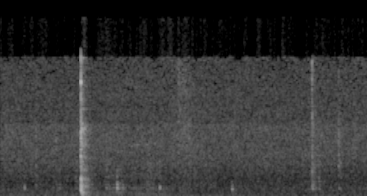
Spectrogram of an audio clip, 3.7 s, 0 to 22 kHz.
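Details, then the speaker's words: DRZ400, Kymco scooter or Bayou quad (unclear which): at key-on one sharp click then faint scattered ticks, no cranking; starter relay clicking without start button pressed, cause still unknown after earlier suspected fix failed. "Something is triggering that starter relay. Hear it clicking? That thing shouldn't click until I press this"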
